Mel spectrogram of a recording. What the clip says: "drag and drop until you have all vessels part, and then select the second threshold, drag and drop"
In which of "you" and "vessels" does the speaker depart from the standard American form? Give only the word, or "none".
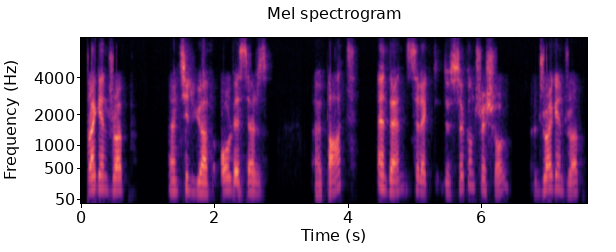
none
